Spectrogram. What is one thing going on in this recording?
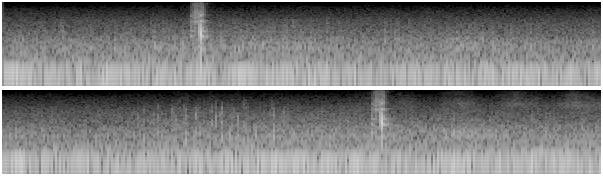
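A lock rattles and clicks as it is forced.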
